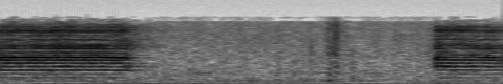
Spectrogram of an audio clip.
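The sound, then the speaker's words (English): A harsh electric apartment door buzzer sounds twice, a sustained buzz, then a pause of over a second before it buzzes again, clear with no voices; no one answers the door. “No answer to the door buzzer.”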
